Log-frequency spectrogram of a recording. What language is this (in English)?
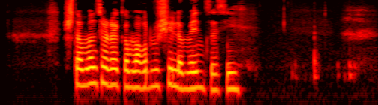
Pashto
